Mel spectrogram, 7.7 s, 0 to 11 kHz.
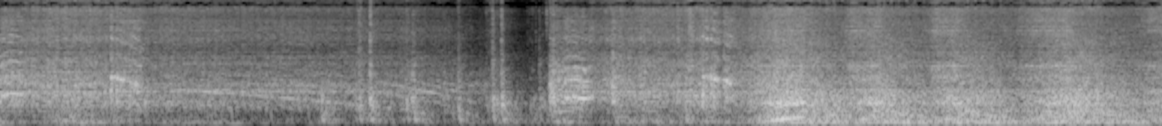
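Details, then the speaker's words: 1965 Plymouth Barracuda, original 273 V8, 138k miles, 4-speed, off road since mid-90s, used fuel pump fitted, fuel poured in carb: cranks, catches into lumpy stumbling idle; one cylinder misfiring, burning oil, needs tune-up. "yeah this thing sure sounds like it's down a hole it sounds to me like it's cranking pretty evenly also like there isn't an incredible amount of compression in this engine but it should be enough to do things"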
